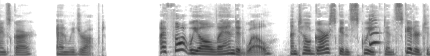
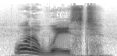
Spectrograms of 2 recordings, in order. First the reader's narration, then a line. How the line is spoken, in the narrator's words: Benestre muttered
